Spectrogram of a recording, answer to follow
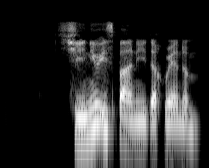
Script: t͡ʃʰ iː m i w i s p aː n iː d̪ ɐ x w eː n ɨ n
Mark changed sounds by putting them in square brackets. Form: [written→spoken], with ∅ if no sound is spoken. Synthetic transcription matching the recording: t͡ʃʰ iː [m→n] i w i s p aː n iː d̪ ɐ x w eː n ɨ [n→m]

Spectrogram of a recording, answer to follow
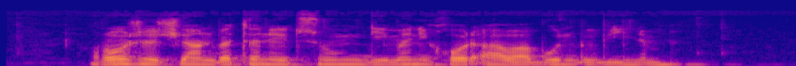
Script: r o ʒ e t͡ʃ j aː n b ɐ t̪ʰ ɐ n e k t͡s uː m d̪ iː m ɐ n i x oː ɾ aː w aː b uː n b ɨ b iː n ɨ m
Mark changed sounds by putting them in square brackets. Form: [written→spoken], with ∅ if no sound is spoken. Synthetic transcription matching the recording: r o ʒ e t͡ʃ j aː n b ɐ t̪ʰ ɐ n e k t͡s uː m d̪ iː m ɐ n i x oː ɾ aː w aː b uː n b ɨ b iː n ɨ m

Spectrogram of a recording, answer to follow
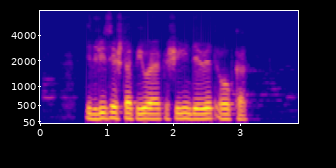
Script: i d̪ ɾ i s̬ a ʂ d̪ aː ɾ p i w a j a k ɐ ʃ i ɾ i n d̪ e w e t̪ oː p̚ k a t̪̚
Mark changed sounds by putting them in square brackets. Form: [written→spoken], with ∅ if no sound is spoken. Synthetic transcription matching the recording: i d̪ ɾ i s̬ [a→e] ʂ [d̪→t̪] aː [ɾ→∅] p i w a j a k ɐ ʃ i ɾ i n d̪ e w e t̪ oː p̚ k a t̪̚

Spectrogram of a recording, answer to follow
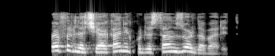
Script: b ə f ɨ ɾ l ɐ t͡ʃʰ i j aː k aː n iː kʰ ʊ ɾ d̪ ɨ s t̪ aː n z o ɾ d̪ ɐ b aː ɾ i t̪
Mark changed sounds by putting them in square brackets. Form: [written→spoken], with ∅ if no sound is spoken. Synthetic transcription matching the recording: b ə f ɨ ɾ l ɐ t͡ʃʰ i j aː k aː n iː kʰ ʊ ɾ d̪ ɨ s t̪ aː n z o ɾ d̪ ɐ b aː ɾ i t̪

